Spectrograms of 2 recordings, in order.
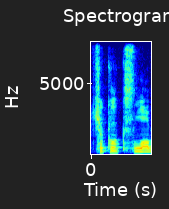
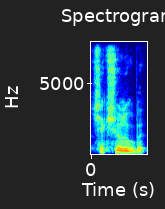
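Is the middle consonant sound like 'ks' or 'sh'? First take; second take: ks; sh. First: The middle consonant sounds like 'ks'. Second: The middle consonant sounds like 'sh'. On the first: The speaker calls it wrong. "it looks like Chicxulub or something" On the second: The speaker calls it right. "That X is kind of like an S H sound"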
